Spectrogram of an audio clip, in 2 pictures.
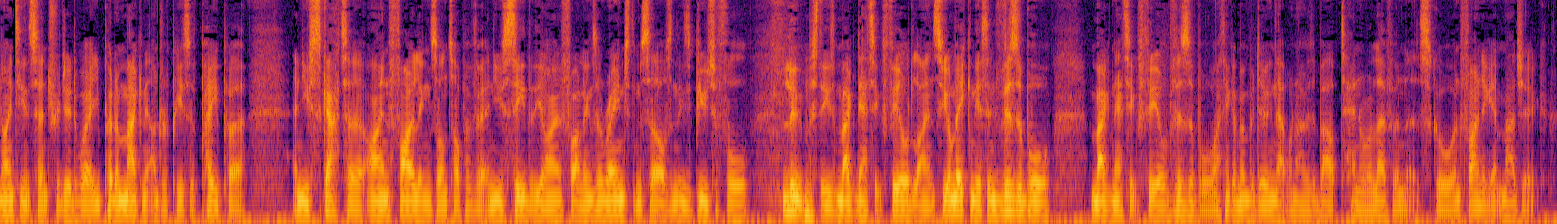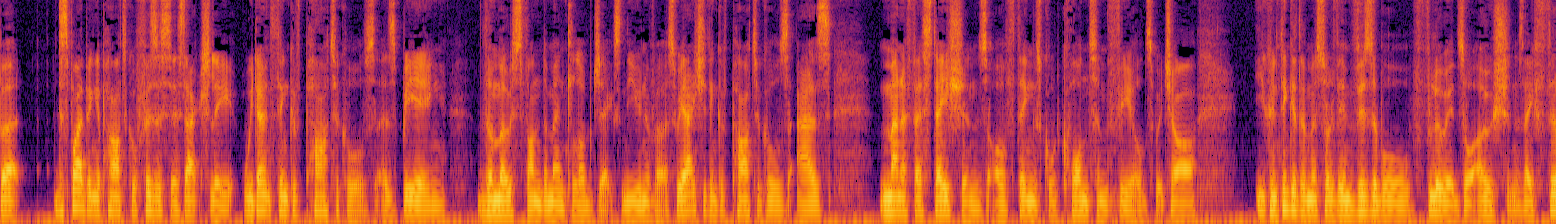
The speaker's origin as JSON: {"language": "English", "town": "Bromley", "region": "London", "country": "United Kingdom", "tie": "born or raised there", "said": "So I grew up in Bromley in southeast London. My parents both worked for British Telecom. So I had a sort of a fairly ordinary, I guess, middle-class upbringing, went to a local Church of England school."}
